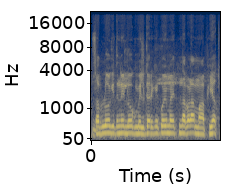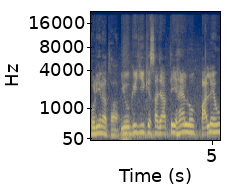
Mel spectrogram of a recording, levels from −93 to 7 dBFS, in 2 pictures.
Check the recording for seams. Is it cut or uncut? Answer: cut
